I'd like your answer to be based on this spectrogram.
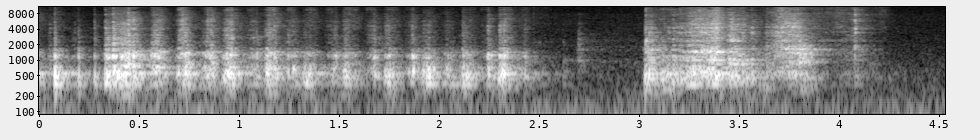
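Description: Fingernails scratch and rub the black back panel and casing of a small, hollow pink metal twin-bell alarm clock as it is held and turned over. A dry, rasping scratch with a hollow midrange tone runs for over two seconds in quick, uneven strokes, fades briefly, then returns in a louder, brighter burst of rubbing before trailing off.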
